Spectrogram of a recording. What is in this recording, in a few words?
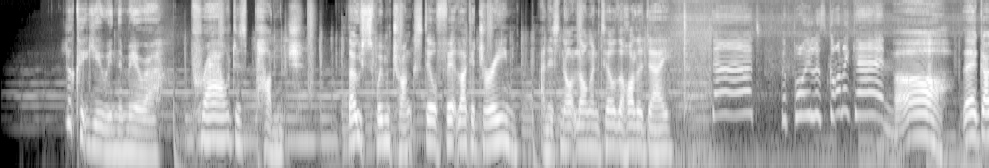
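Natural, Encouraging, English; British Gas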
